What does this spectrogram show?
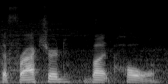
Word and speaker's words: The Fractured But Whole: this is South Park: The Fractured But Whole. And it's not butthole, it's butthole. How it's spelled is B-U... Butthole. No, B-U-T space W-H-O-L-E. but it's South Park: The Fractured But Whole.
